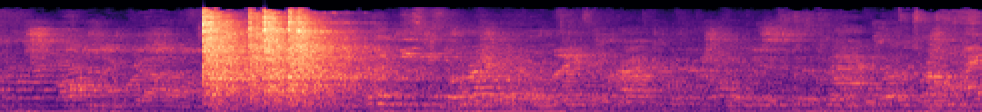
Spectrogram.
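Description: A loaded barbell dropped onto the rubber gym floor about a second in: one loud crash of bumper plates that rattles briefly as it settles, over background chatter.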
